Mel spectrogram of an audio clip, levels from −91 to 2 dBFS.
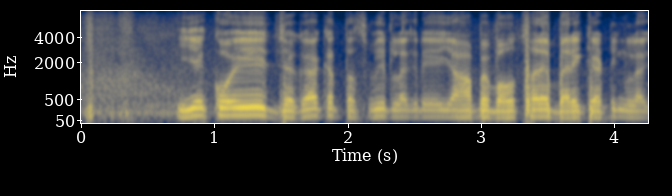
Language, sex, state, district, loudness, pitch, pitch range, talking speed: Hindi, male, Bihar, Katihar, -16 LUFS, 125 Hz, 120-140 Hz, 195 wpm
